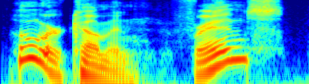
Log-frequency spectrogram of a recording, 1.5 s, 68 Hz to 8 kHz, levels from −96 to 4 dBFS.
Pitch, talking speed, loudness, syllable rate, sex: 165 Hz, 115 wpm, -16 LUFS, 5.0 syllables/s, male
